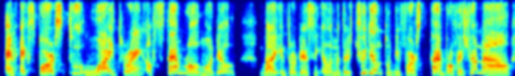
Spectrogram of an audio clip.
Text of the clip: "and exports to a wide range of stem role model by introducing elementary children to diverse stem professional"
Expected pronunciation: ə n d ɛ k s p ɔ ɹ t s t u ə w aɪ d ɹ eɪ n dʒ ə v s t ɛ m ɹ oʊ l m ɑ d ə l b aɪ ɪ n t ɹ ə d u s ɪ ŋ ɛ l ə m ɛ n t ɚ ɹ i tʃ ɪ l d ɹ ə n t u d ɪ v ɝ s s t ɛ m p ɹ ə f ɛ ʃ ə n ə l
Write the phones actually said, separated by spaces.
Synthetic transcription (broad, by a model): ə n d ɛ k s p ɔ ɹ t s t u w aɪ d ɹ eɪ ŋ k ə f s t ɛ m ɹ oʊ l m ɑ d ə l b aɪ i n t ɹ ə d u s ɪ ŋ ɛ l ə m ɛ n t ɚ ɹ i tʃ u d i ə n t u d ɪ f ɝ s s t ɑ m p ɹ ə f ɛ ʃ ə n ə l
